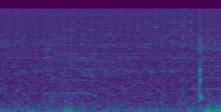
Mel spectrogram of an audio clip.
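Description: Faint open-air stadium ambience: a steady low rumble with faint distant voices.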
